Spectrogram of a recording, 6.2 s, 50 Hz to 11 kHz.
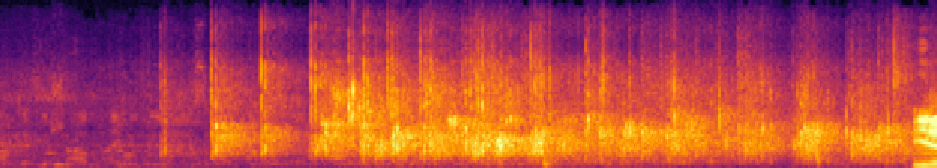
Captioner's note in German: Beifall bei der CDU und dem BÜNDNIS 90/DIE GRÜNEN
